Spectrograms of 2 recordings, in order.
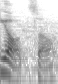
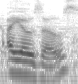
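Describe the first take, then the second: First: The name is said with an Italian pronunciation. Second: The name is said with an American pronunciation. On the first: "in Italy we say Iozzo" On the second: "in the U S we say Iozos"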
